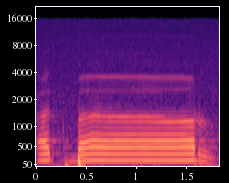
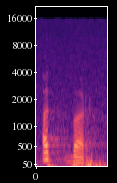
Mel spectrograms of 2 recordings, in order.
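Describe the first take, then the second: First: The second vowel is drawn out long. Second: No vowel is drawn out long. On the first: The speaker calls it wrong. "अकबर की बा को किसी ने बढ़ाकर पढ़ा" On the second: The speaker calls it right. "अलिफ पर सिर्फ ज़बर है"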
